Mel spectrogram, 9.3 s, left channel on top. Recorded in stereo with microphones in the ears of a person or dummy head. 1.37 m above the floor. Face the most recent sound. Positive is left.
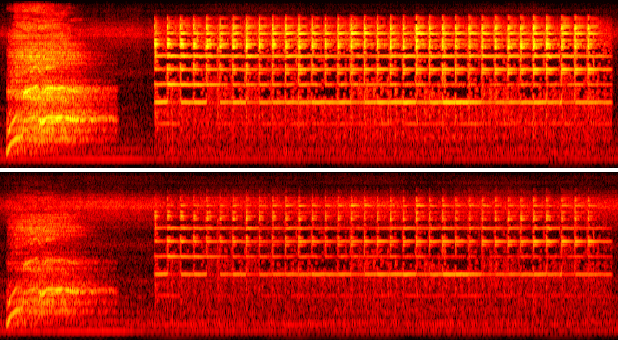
turn(degrees=80)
